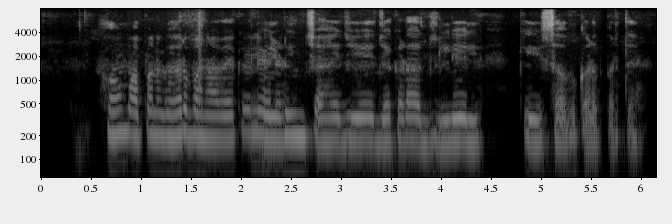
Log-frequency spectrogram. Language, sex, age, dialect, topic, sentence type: Maithili, male, 25-30, Angika, banking, question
